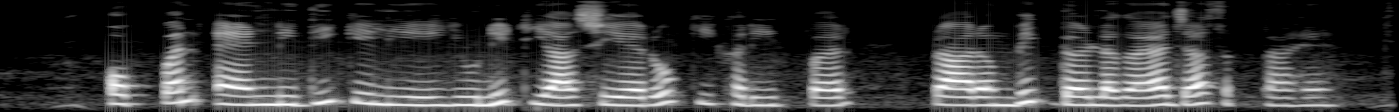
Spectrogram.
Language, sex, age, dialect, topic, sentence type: Hindi, female, 25-30, Hindustani Malvi Khadi Boli, banking, statement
